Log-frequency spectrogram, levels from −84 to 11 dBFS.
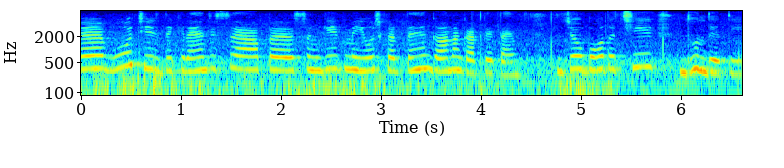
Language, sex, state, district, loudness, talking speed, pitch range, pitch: Hindi, female, Uttar Pradesh, Budaun, -25 LUFS, 200 wpm, 315-360 Hz, 340 Hz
